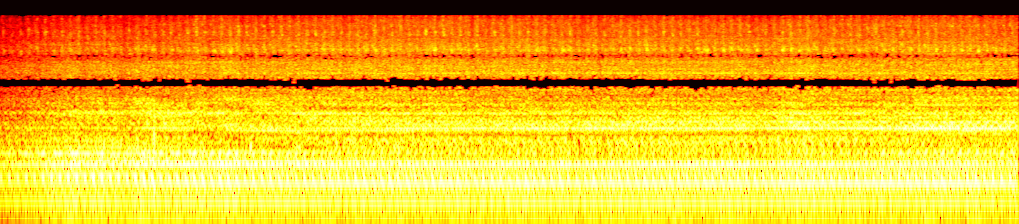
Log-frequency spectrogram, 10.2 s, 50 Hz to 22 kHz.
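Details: Jeep 5.7 L Hemi V8 idling cold with a fast, sharp tick from an exhaust manifold leak on the driver side. One bolt is broken at the upper rear of the manifold, and there is a smell of unburnt fuel.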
